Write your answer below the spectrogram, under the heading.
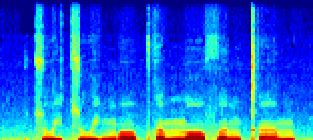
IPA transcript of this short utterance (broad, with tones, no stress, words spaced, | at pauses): t͡suː˨jt͡suː˨˥j ŋɔː˨˧pʰɐ˧mn̪ɔː˥ fɐ˨ŋt̪ʰɐ˨˧m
